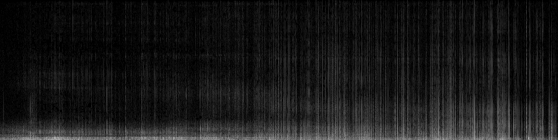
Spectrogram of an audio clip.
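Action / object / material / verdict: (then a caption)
scrape / foam microphone windscreen scratched with metal forks / foam / none. Two steel forks scratch and dig into a soft, porous black dome-shaped foam microphone windscreen, their tines pressed into the foam. The result is a dense, low, rumbling scrape with muffled crackling and many quick, uneven scratches throughout.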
